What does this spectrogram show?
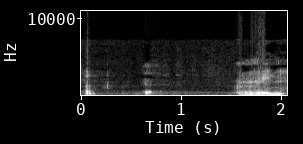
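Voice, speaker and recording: A man's voice: very slow, muffled recording, a little hiss or hum. An actor playing a sincere, devoted young man in a Filipino radio drama, speaking earnestly with a Filipino accent. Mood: tender, nervous.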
